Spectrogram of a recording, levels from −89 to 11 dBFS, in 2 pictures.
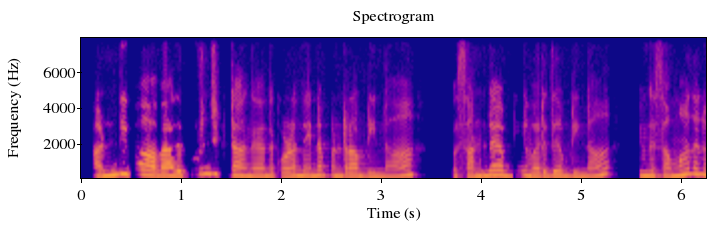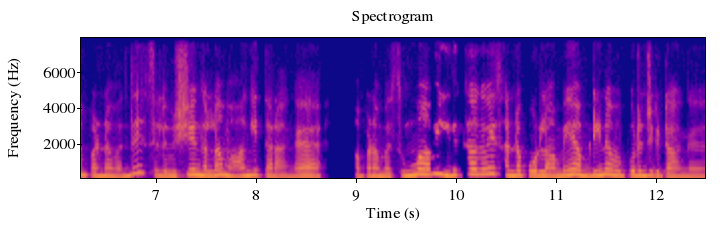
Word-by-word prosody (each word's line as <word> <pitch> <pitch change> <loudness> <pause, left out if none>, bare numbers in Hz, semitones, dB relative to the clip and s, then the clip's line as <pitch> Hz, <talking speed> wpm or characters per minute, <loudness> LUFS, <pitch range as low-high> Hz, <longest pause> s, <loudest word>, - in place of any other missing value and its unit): கண்டிப்பா. 300 +5 +3
அவ 235 - +1
அத 240 - +4
புரிஞ்சுகிட்டாங்க. 295 -8 -1
அந்த 225 +1 -2
குழந்த 235 +2 +1
என்ன 250 +2 +1
பண்றா, 225 -1 -1
அப்படின்னா, 200 -1 -4 0.7
சண்ட 220 +3 +1
அப்படின்னு 245 +2 -3
வருது 225 +2 -1
அப்படின்னா, 215 0 -3 0.4
இவங்க 235 0 +1
சமாதானம் 285 +4 +1
பண்ண 225 0 0
வந்து 235 - -3 0.2
சில 235 -3 -3
விஷயங்கள்லாம் 270 +2 +2
வாங்கி 250 +5 +1
தர்றாங்க. 215 -2 -5 0.6
அப்ப 225 - -9
நம்ம 215 -1 -1
சும்மாவே, 300 +7 +3
இதுக்காகவே 310 +5 -1
சண்ட 260 -1 +2
போடலாமே, 235 0 +2
அப்படின்னு 260 +5 +2
அவ 260 - +1
புரிஞ்சுக்கிட்டாங்க! 225 -5 -1
240 Hz, 145 wpm, -21 LUFS, 220-270 Hz, 0.7 s, அத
